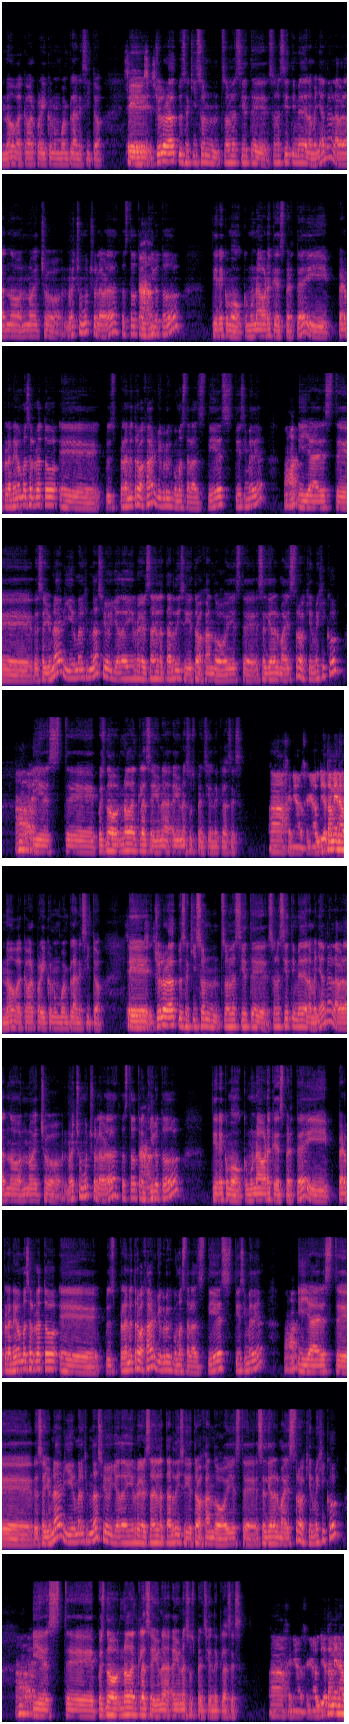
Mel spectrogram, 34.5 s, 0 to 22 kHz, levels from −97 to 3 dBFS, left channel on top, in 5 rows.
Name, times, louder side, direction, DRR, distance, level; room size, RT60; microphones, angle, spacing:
voice 1, 0.0-2.0 2.5-10.5 11.1-19.1 19.7-27.5 28.2-32.4, right 2 dB, 55° right, 0.7 m, -33 dB
voice 2, 2.5-3.1 9.6-10.0 19.4-19.8 27.9-28.3 32.9-34.4, left 3 dB, 50° left, 0.6 m, -32 dB
3.8 x 2.4 x 3.8 m
head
